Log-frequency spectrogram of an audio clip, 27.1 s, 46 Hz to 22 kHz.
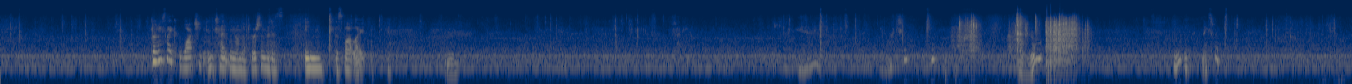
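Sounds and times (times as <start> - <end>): steady low hum: 0.0 - 27.0
dice rattling on table: 19.1 - 21.8
cards and dice clicking: 20.2 - 21.8.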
